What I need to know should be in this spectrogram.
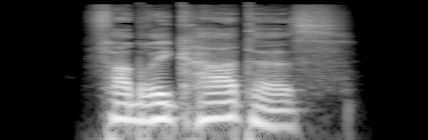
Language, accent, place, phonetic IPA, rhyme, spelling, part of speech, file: German, Germany, Berlin, [fabʁiˈkaːtəs], -aːtəs, Fabrikates, noun, De-Fabrikates.ogg
- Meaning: genitive singular of Fabrikat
